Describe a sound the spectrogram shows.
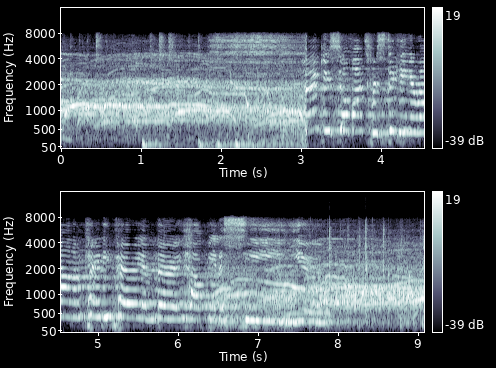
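A young woman talks with animation through a microphone over loudspeakers.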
